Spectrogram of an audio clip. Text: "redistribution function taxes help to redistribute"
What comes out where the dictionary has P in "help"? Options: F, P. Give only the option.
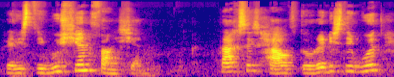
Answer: F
